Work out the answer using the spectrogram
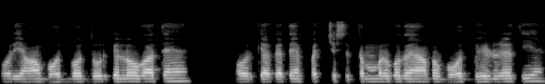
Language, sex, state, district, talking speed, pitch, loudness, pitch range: Hindi, male, Uttar Pradesh, Jyotiba Phule Nagar, 240 wpm, 130 Hz, -18 LUFS, 130-140 Hz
